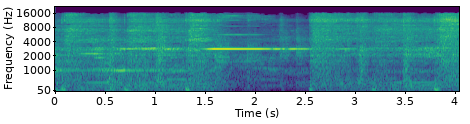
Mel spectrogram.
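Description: Live rock band playing an instrumental passage: drum kit and electric guitars, loud and amplified. Around the middle the drums and low end drop out briefly while a single high note is held, then the full band comes back in.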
